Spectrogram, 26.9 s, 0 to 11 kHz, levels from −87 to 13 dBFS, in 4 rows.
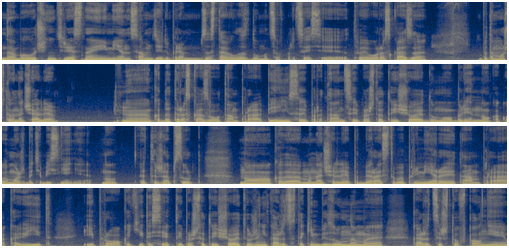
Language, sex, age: Russian, male, 20-39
